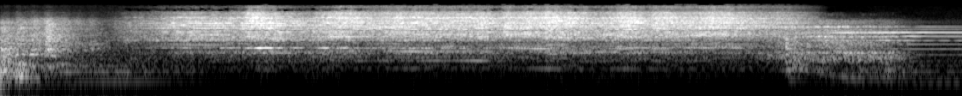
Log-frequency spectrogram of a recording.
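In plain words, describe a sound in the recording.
A metal-cutting chop saw cuts through square steel tubing with a harsh screech.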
